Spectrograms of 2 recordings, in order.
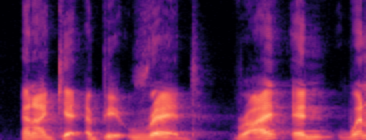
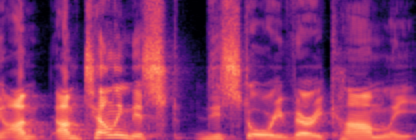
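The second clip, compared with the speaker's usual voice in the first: ordinary talk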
